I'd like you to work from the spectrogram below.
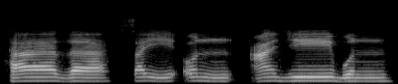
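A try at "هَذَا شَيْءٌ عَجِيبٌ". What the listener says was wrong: Bukan syai'un, ya. Syai'un. Sya, bukan sa tapi sya. Syai'un. Bukan sa, Pak. Sya, shin, shin.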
